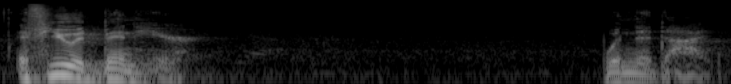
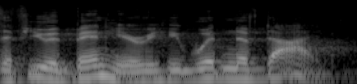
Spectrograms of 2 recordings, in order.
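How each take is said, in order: First: It is said in a passive-aggressive tone. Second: It is said in a plain, neutral tone.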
